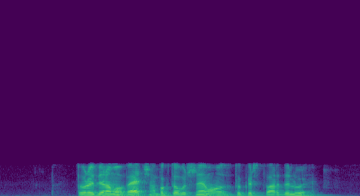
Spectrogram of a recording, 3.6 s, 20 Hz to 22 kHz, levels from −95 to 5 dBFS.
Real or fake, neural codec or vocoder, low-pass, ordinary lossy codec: real; none; 3.6 kHz; none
